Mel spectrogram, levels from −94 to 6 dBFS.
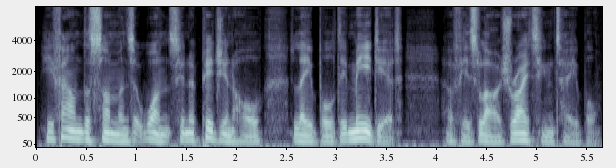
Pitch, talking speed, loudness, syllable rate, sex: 95 Hz, 180 wpm, -19 LUFS, 5.5 syllables/s, male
